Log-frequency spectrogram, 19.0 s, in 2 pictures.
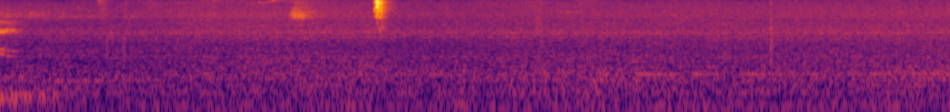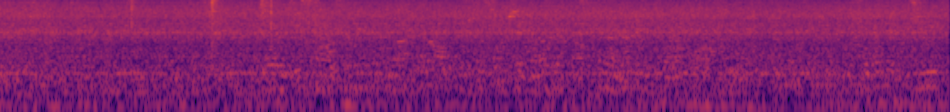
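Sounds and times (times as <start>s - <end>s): train rumble from inside coach: 0.0s - 19.0s
sharp click: 3.8s - 4.0s.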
